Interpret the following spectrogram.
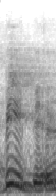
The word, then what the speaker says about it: Bieber: Quando Justin Bber biber bber, eu costumo falar biber, mas é bieber, né?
